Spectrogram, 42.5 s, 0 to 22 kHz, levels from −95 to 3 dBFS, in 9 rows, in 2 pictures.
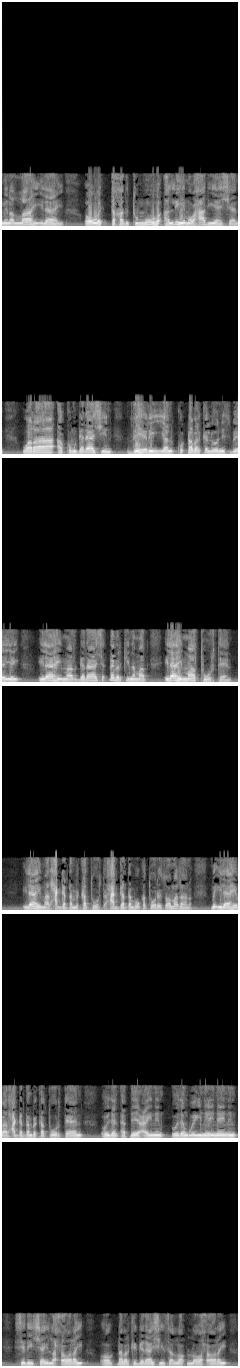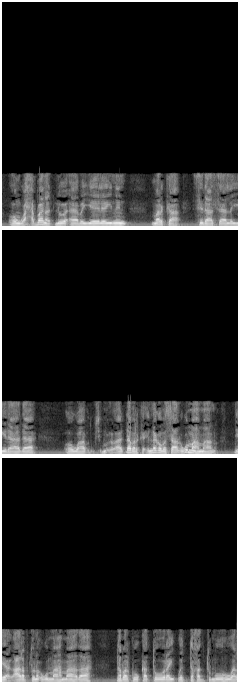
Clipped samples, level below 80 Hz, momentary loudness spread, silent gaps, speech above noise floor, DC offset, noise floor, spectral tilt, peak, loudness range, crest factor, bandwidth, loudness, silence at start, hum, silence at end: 0.3%; -48 dBFS; 11 LU; none; 31 dB; under 0.1%; -43 dBFS; -9 dB/octave; 0 dBFS; 5 LU; 12 dB; 6 kHz; -13 LUFS; 0 s; none; 0 s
